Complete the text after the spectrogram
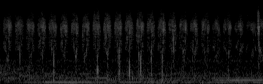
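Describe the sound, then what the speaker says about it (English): Palms rubbing briskly together in a quiet room, a steady run of soft, dry swishing strokes, close and faint, with no voices. "So I like to rub my palms together."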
